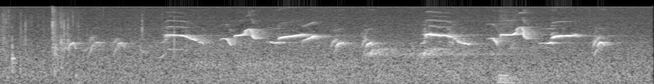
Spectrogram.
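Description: A robin sings a quick, varied warble of high, liquid notes and thin whistles, each phrase changing pitch, over faint background hiss.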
